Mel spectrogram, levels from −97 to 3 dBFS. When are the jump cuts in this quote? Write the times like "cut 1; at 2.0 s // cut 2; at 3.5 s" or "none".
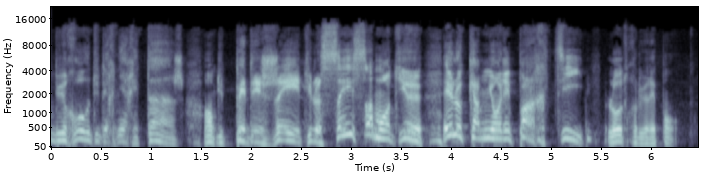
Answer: cut 1; at 1.6 s // cut 2; at 4.5 s // cut 3; at 5.5 s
